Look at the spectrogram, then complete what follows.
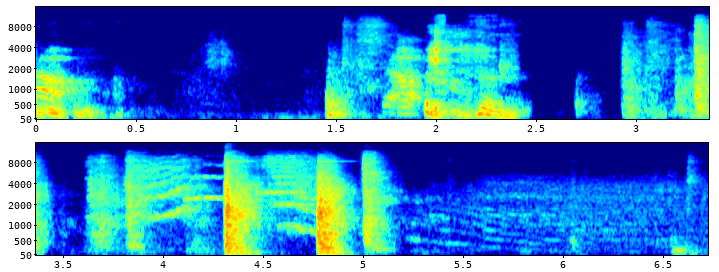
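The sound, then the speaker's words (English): A door is opened with a series of clunks and rattles, followed by a few sharper bangs and some voice-like sounds, then things settle into a faint background hiss. “Somebody opens the door, the dog's barking, the cat's meowing.”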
